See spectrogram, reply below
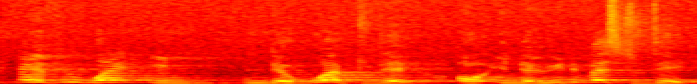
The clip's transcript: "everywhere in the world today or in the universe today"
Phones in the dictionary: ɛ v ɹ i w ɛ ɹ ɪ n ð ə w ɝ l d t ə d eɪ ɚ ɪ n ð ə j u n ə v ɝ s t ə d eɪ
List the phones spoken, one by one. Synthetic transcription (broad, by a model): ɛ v ɹ i w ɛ ɪ n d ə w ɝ d t ə d eɪ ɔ ɪ n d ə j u n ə v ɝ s t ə d eɪ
